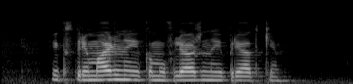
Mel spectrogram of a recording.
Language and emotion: Russian, neutral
